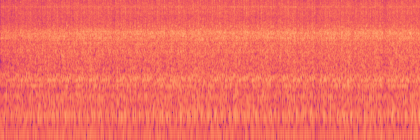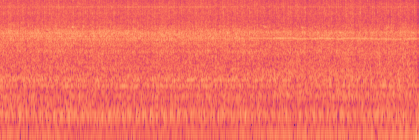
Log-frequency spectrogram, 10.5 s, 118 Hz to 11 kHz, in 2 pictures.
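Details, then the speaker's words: Dodge Charger Scat Pack HEMI V8 at idle, recorded close with a large microphone after a suspected HEMI tick: smooth even idle with steady hiss and hum, no regular ticking heard; owner thinks it's fine. "don't think it I don't think it's ticking well you tell me no I think we're good"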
